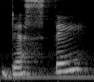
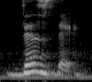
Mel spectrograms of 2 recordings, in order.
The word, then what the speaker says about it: desde: to the Z so yes you can say it with an S deste but that is not the correct pronunciation of this word in Spanish really what you need to be saying is desde that's a little bit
